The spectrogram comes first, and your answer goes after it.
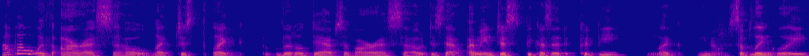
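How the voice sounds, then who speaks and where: Her pitch fairly low for a woman, this speaker has a plain, everyday voice and ordinary pitch variation. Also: moderate pace. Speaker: podcast host, cannabis marketer. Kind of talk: casual interview.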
